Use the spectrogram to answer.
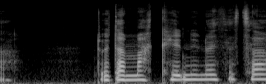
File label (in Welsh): "macyn", Welsh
